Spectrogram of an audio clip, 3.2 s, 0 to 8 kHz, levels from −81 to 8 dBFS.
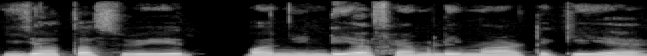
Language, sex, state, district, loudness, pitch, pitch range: Hindi, male, Uttar Pradesh, Deoria, -15 LUFS, 170 Hz, 160-180 Hz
